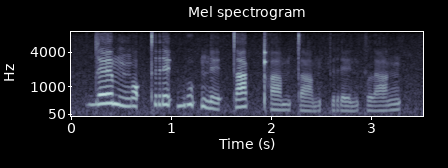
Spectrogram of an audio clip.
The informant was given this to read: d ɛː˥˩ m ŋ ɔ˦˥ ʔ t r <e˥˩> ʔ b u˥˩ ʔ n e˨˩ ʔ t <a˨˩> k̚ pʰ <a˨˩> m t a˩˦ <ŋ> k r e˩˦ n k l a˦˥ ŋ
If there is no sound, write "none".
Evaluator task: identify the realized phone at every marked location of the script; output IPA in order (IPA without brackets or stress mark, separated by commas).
e˥˩, a˦˥, a˧, m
